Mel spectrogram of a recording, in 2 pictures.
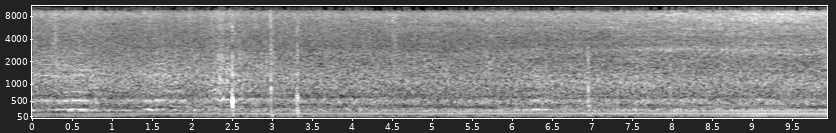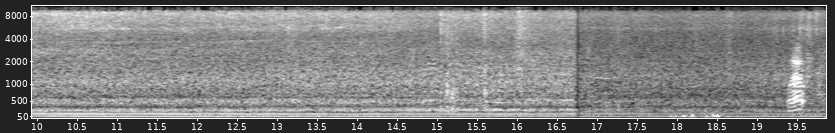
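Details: Honey bees in an Australian-designed Hive IQ beehive, opened to add a box of empty frames in almost mid-autumn 2023 in Australia, after fine weather with strong foraging. A steady, low droning hum runs throughout, with occasional knocks and clicks from handling.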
